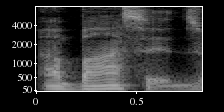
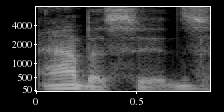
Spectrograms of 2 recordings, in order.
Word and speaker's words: Abbasids: This new movement, by the way, was going to be named after their new caliph, Abu al-Abbas al-Shafa, hence the Abbasids or Abbasids, I've heard it pronounced both ways.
